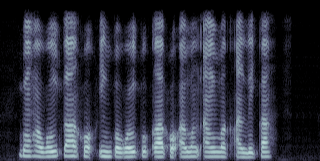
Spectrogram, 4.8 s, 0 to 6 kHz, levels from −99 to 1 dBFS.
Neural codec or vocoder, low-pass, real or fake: autoencoder, 44.1 kHz, a latent of 192 numbers a frame, MeloTTS; 5.4 kHz; fake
